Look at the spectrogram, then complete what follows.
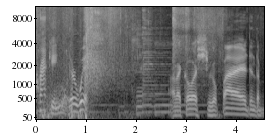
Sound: sound of whip being cracked!

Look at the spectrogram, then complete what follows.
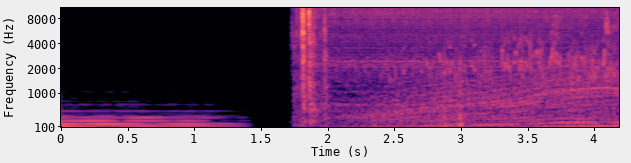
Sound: tape clicks and whirs

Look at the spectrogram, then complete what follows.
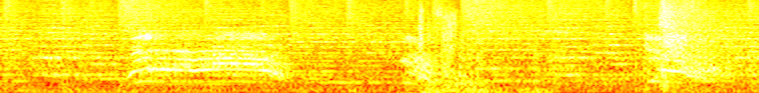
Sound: shouts

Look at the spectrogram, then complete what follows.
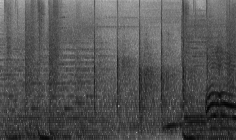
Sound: clapping

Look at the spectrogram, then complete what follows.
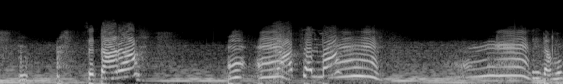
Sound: muffled moaning

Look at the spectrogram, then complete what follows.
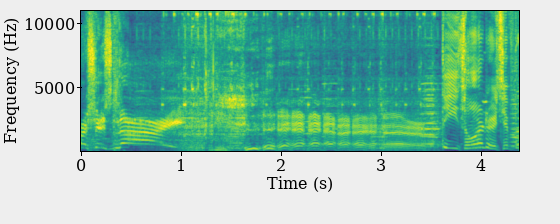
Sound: laughing

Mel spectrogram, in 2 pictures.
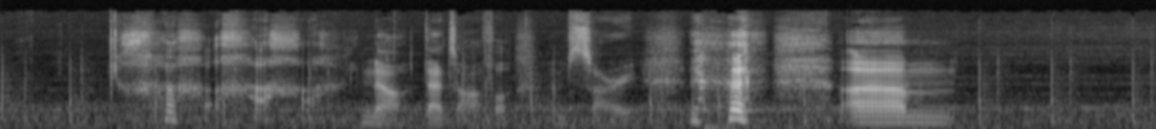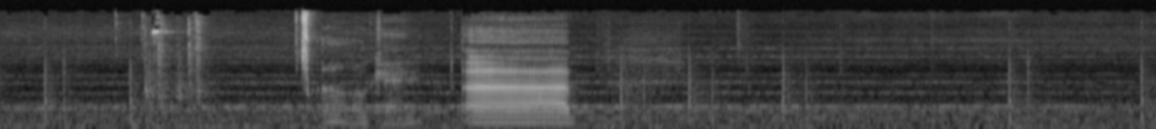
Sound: fake laughing

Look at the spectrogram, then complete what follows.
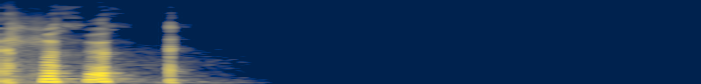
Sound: laughs

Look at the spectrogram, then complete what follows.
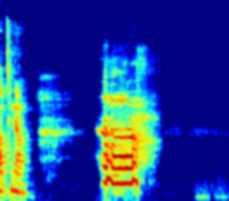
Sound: Harper groans

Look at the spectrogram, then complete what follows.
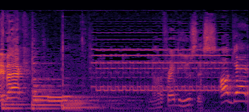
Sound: phone rings

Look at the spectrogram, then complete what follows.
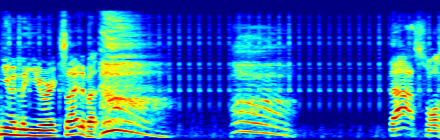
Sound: gasps

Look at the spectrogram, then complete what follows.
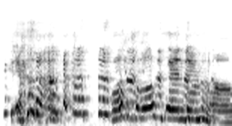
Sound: laughter

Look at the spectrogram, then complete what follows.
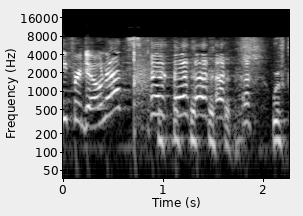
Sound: laughter

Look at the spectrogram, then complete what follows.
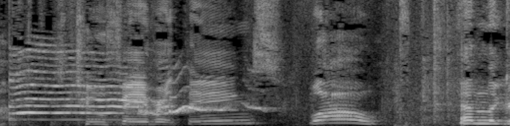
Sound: shouting

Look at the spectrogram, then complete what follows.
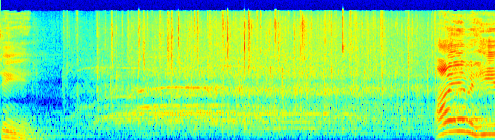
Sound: audience cheering

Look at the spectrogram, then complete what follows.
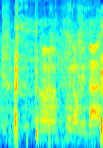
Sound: laughing

